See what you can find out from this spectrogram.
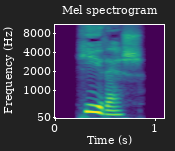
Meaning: famous, well-known
- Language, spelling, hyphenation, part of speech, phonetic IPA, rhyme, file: Hungarian, híres, hí‧res, adjective, [ˈhiːrɛʃ], -ɛʃ, Hu-híres.ogg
